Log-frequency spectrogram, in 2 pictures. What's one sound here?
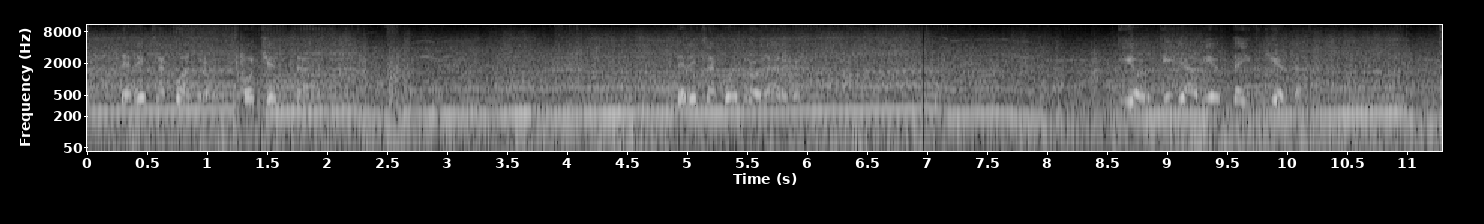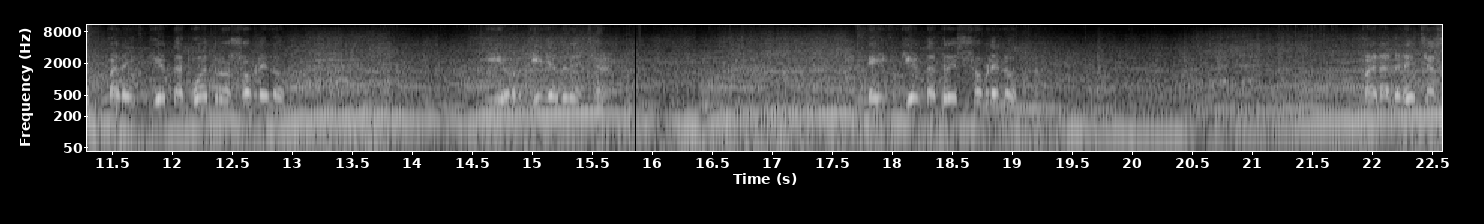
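Tyres squeal on asphalt through the bends.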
